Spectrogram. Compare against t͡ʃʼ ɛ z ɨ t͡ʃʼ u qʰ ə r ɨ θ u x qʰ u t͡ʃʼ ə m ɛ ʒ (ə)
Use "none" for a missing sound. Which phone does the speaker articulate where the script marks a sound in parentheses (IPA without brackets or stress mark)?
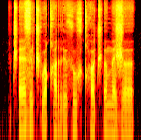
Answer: ə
